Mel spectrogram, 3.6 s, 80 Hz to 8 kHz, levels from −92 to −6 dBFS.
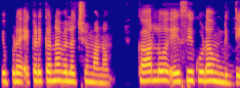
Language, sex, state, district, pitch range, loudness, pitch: Telugu, female, Andhra Pradesh, Krishna, 235-270 Hz, -14 LUFS, 255 Hz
